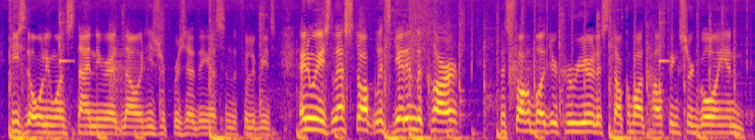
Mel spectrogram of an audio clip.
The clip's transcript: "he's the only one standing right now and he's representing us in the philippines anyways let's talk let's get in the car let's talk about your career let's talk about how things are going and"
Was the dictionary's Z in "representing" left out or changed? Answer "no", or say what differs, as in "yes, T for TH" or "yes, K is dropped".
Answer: no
